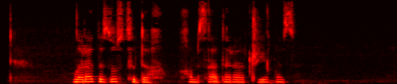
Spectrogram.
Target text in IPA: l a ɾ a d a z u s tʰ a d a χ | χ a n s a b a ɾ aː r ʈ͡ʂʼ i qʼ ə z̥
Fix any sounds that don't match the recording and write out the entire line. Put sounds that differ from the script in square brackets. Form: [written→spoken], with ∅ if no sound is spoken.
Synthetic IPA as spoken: l a ɾ a d a z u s tʰ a d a χ | χ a [n→m] s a [b→d] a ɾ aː r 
